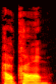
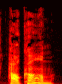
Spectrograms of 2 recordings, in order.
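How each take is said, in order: First: Startled, puzzled question. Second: Higher, more insistent question; puzzled. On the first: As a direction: ask it caught off guard. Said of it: "I was startled". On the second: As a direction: press the question again, baffled. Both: A narrator's reading.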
